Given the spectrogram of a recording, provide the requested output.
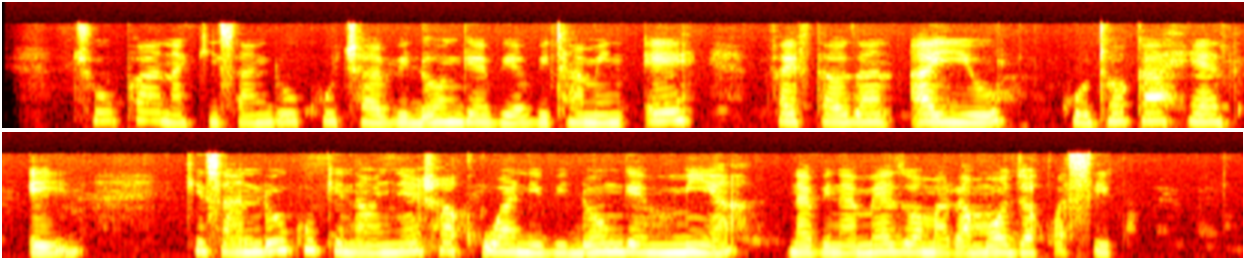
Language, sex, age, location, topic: Swahili, female, 25-35, Nairobi, health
